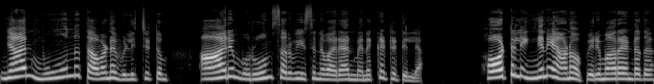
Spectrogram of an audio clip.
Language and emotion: Malayalam, angry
